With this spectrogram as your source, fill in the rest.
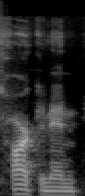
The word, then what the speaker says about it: Harkonnen: how I pronounce I I always used to say harkonen but now everyone says Harkin in um but like Josh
